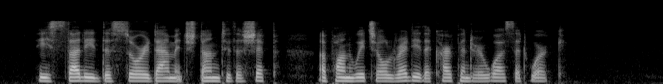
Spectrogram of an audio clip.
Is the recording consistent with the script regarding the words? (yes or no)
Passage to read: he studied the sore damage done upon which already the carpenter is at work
no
